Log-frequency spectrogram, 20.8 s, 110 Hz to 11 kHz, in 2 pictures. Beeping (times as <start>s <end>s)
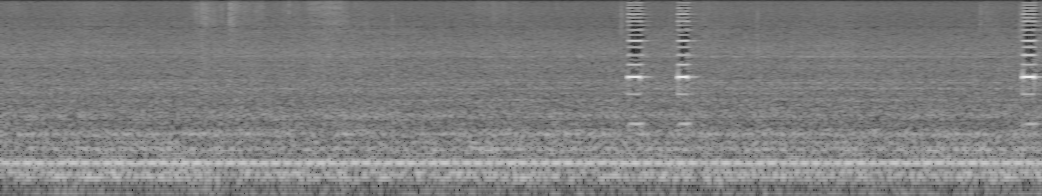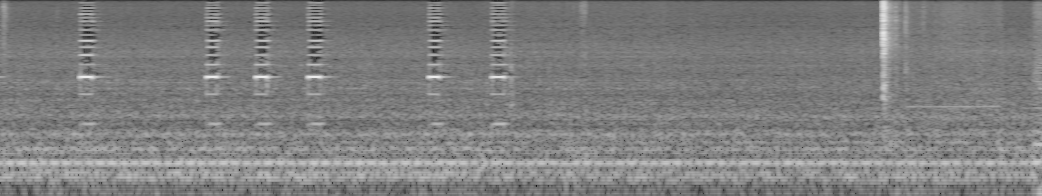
14.7s 15.6s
